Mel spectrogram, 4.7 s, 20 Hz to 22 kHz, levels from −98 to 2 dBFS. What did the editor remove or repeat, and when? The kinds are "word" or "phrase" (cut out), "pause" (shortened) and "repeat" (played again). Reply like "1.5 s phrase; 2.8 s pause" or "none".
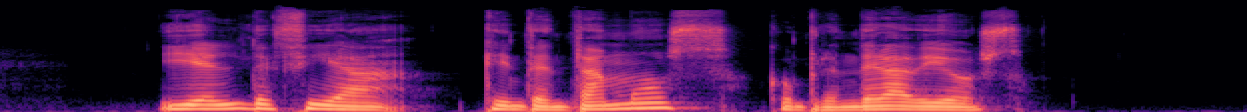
1.7 s pause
